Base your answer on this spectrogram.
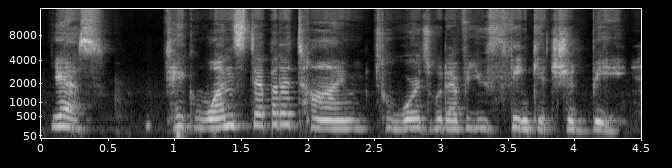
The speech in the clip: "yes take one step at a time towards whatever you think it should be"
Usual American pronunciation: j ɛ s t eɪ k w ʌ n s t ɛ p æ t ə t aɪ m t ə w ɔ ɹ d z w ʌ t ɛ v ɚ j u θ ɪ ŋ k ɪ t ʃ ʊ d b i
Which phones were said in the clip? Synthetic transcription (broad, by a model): j ɛ s t eɪ k w ʌ n s t ɛ p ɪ t ə t aɪ m t ə w ɔ ɹ d z w ʌ t ɛ v ɚ j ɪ θ ɪ ŋ k ɪ t ʃ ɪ d b i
